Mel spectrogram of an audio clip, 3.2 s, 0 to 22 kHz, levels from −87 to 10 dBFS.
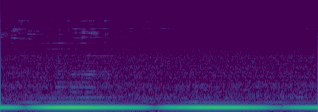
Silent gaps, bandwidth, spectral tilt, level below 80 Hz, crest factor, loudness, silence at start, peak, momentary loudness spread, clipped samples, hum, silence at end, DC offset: none; 1.5 kHz; -10.5 dB/octave; -76 dBFS; 8 dB; -29 LUFS; 0 s; -20 dBFS; 10 LU; under 0.1%; none; 0 s; under 0.1%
